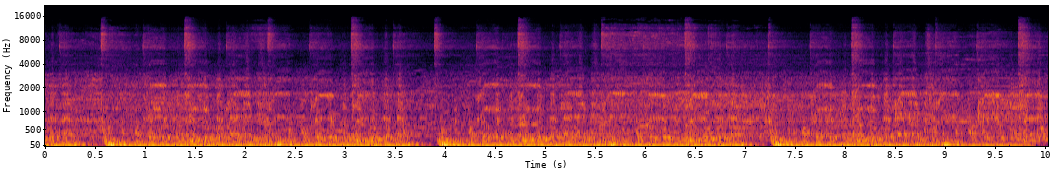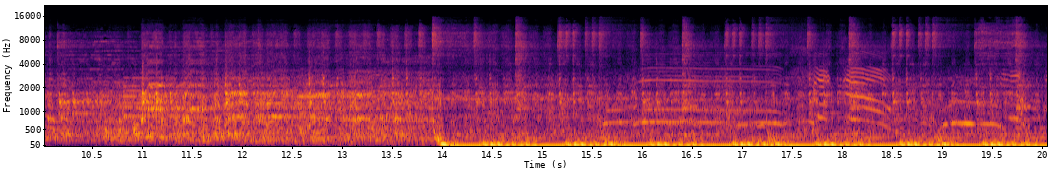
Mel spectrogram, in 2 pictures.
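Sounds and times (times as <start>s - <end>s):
loud bass-heavy dubstep: 13.9s - 20.0s.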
